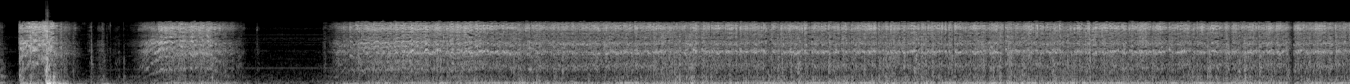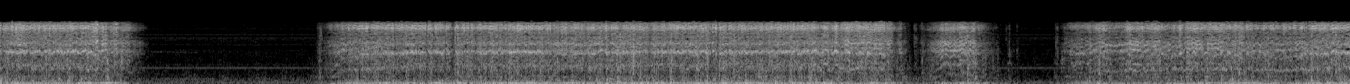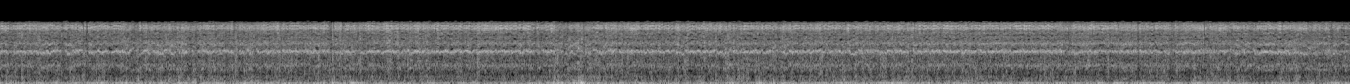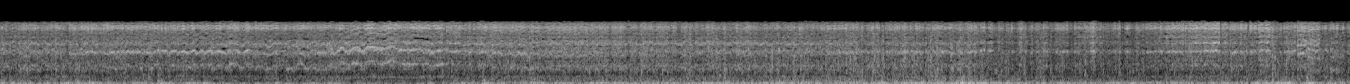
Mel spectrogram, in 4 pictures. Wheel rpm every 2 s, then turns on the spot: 100, 90, 210, 230, 230, 220, 210, 10, 140, 230, 200, 60, 140, 210, 220, 220, 230, 230, 230, 230, 220, 230, 230, 210, 230, 230, 190.
none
